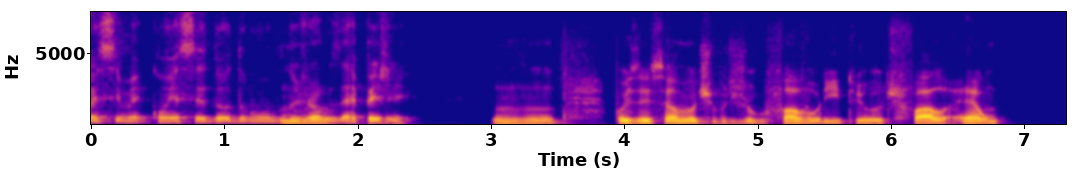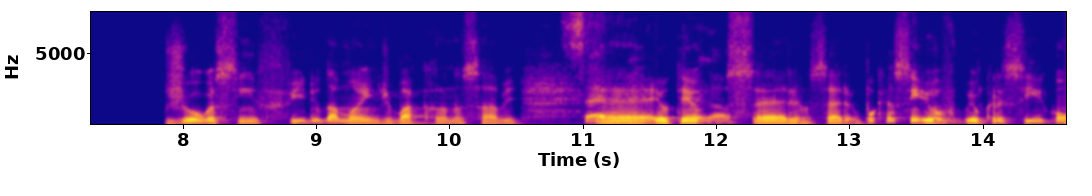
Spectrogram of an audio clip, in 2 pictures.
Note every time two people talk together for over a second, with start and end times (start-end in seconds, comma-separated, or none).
11.1-12.3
